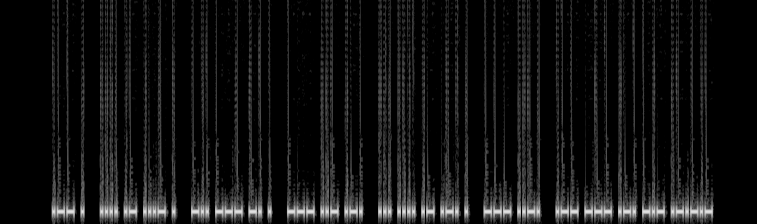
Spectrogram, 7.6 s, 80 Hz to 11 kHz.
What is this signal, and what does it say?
Morse code, heard as a keyed tone, about 50 wpm, 700 Hz. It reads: WE HAVE DONE OUR SHARE OF WORK.
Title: Sentences from Top 1000 Words - Review Part 6 - 50wpm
